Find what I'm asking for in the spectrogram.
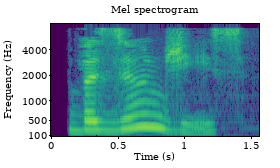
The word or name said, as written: bazoongies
